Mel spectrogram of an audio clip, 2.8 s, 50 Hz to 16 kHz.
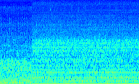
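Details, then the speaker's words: BMW B48 4-cylinder (F-series 330i/430i) after water pump replacement, idling with both coolant caps off to bleed air, heater at max: steady, even low hum with no knocks, misses or rattles; idles smoothly. "Let it idle for, I would say, at least 5-6 minutes with the both caps off, just to let the air out, to clear the system better, to basically bleed the system better out of all the air that is there."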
